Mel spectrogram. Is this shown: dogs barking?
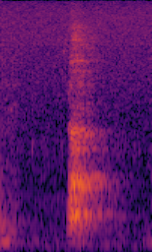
yes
